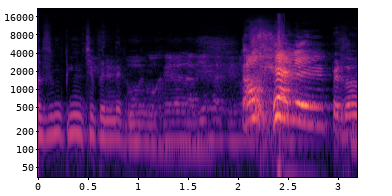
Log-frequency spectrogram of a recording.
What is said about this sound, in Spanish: Salud. Se estornudé. Sí, sí, eh, hombre, hombre. ¿Viste el estornudo de señor?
